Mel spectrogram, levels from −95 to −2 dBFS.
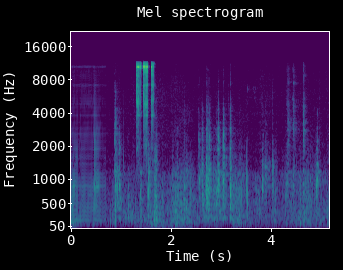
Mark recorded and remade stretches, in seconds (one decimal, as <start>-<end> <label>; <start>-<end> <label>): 0.0-0.7 remade; 0.7-5.2 recorded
